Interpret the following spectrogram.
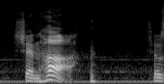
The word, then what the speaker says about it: Shenhe: She said Shen-Ha.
